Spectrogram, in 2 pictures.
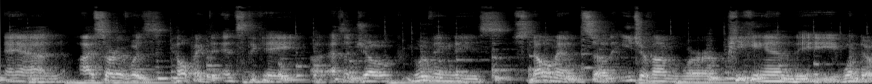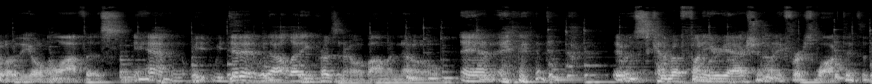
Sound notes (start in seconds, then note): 13.6 laughter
